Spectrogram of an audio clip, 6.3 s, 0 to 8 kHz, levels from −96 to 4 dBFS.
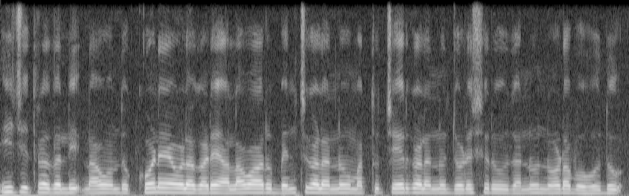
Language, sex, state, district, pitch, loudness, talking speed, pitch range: Kannada, male, Karnataka, Bangalore, 160 Hz, -14 LUFS, 135 wpm, 150-165 Hz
